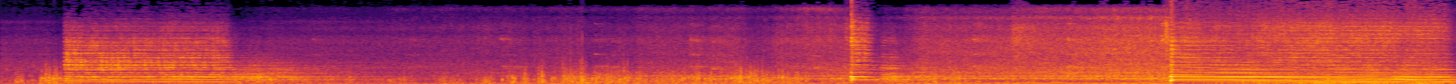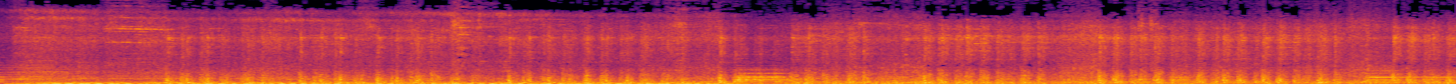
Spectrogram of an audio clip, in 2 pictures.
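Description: Union Pacific diesel freight train passing close by: the lead locomotive's air horn sounds several long and short blasts as it approaches. About halfway through the locomotives go by with a heavy low rumble, followed by the covered hopper cars clattering over the rails.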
